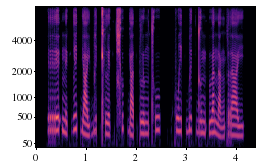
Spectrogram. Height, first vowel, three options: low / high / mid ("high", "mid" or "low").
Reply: mid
